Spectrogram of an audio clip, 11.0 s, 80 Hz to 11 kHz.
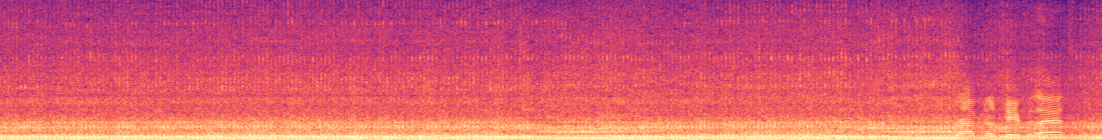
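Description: A Honda HRX217 lawn mower engine runs steadily and loudly throughout, a continuous mid-pitched drone with a brief change near the end.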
